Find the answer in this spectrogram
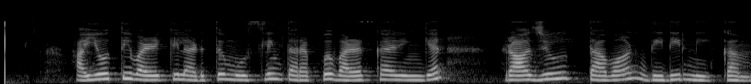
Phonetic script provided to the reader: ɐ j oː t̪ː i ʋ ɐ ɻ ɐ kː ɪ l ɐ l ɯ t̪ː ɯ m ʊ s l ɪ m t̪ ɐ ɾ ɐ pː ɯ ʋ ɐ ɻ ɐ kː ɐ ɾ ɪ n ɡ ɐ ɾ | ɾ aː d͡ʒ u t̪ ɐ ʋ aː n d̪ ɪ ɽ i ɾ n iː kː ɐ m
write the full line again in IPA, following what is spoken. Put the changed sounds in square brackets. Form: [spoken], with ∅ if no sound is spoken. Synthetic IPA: ɐ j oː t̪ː i ʋ ɐ ɻ ɐ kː ɪ l ɐ [ɽ] ɯ t̪ː ɯ m ʊ s l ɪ m t̪ ɐ ɾ ɐ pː ɯ ʋ ɐ ɻ ɐ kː ɐ ɾ ɪ [ŋ] ɡ ɐ ɾ | ɾ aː d͡ʒ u t̪ ɐ ʋ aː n d̪ ɪ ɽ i ɾ n iː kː ɐ m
